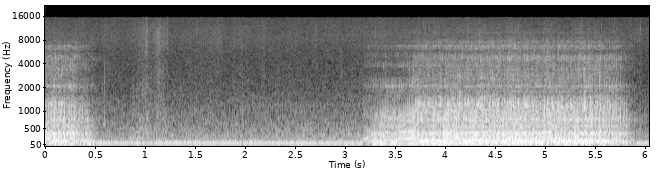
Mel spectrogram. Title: Man snoring sound effect- very disturbing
